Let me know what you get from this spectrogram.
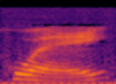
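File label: "tui3" Chinese syllable, pinyin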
